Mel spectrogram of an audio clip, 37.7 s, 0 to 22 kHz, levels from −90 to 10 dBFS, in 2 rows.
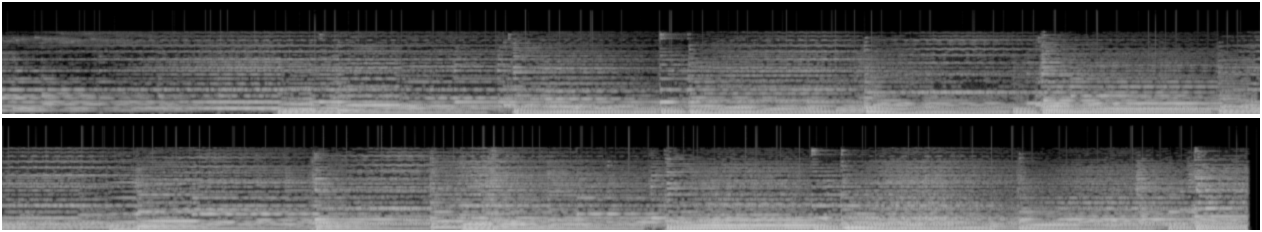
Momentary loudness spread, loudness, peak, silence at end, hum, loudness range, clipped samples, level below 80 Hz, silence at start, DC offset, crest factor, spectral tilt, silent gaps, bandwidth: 9 LU; -20 LUFS; -2 dBFS; 0.15 s; none; 5 LU; under 0.1%; -28 dBFS; 0 s; under 0.1%; 16 dB; -6.5 dB/octave; none; 15.5 kHz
